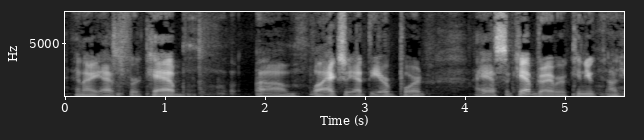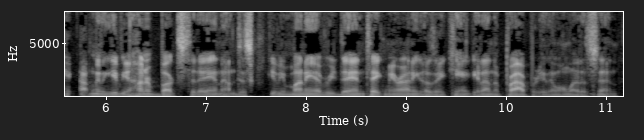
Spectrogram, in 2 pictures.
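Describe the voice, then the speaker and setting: A man's voice: fairly low pitch, fairly bright tone, dry recording. A man in his fifties with a Chicago accent, a chef talking candidly and rambling through stories in a casual interview. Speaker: chef and restaurateur.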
